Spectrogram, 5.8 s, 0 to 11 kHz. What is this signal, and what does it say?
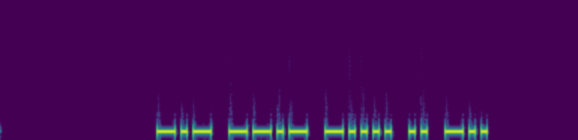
Morse code, heard as a keyed tone, about 20 wpm, 700 Hz. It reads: KQ6ID
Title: Speed Racing - USA 2x2 Call Signs 17wpm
